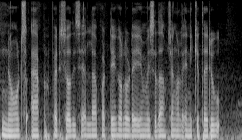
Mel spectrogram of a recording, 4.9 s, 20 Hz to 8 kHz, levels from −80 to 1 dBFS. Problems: none marked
